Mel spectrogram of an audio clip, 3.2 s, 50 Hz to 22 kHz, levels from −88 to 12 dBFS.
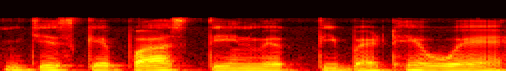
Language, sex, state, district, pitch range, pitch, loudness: Hindi, male, Himachal Pradesh, Shimla, 110-125 Hz, 115 Hz, -18 LUFS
